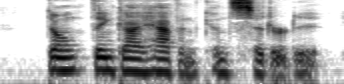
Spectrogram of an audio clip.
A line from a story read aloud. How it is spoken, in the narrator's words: he said quietly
